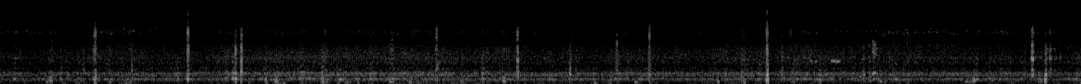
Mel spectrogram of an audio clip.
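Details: A massive honey bee swarm being captured by an Australian beekeeper early in the morning, before the day warmed up. The dense, steady droning hum of many bees is overlaid by sharp clicks and knocks from handling.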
